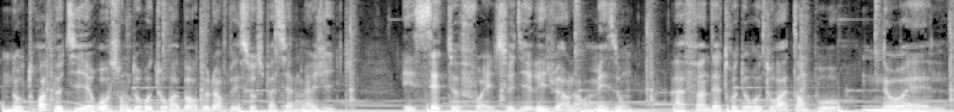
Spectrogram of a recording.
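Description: A man with a low, even voice narrates a children's space adventure. His delivery is gentle and measured, made for young listeners. It is steady scripted storytelling. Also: music in the background.

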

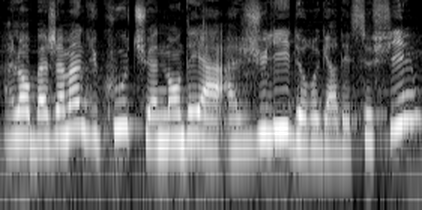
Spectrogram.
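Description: A woman's voice: a little high, animated, a little fast, faint music behind. A woman hosting a discussion show, explaining and putting questions to guests. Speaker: host.

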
